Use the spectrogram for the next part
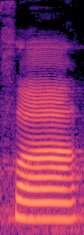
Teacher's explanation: فا ہونٹوں کے تر حصے سے ادا کیا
